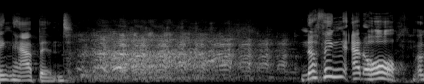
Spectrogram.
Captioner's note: audience laughing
